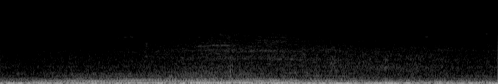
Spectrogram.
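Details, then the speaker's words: Test drive at full steering lock: only smooth low road rumble, no clicking or popping; CV joints sound healthy. "nice no clicking or popping so everything feels good"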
